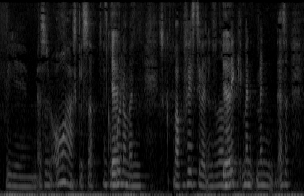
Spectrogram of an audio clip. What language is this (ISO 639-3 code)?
dan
